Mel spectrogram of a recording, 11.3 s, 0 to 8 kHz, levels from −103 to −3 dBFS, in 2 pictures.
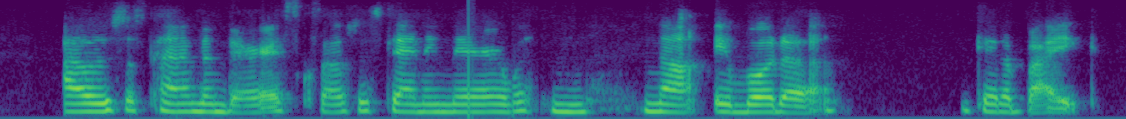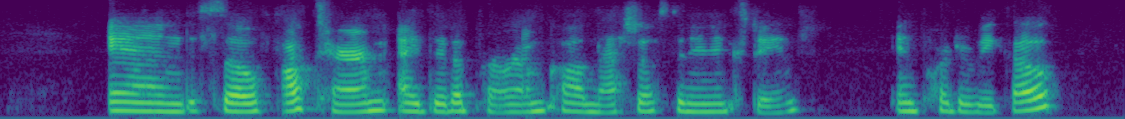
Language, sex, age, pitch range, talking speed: English, female, 20-39, 195-235 Hz, 180 wpm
